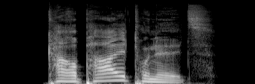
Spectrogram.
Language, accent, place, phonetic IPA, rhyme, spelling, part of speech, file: German, Germany, Berlin, [kaʁˈpaːltʊnl̩s], -aːltʊnl̩s, Karpaltunnels, noun, De-Karpaltunnels.ogg
- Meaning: genitive singular of Karpaltunnel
